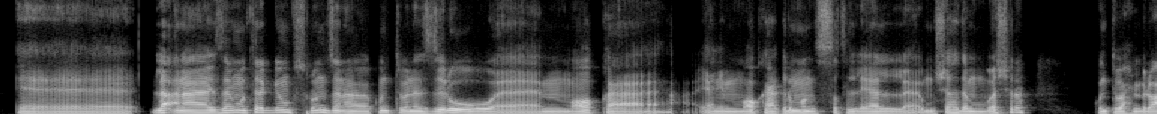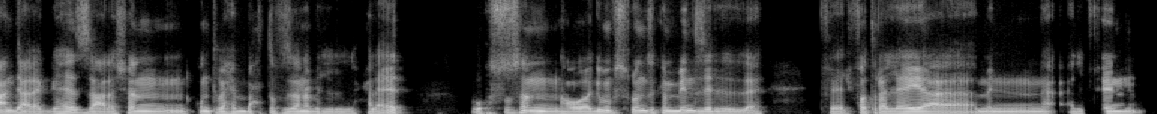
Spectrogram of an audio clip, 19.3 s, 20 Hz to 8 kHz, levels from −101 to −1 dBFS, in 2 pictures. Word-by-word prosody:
آآ 110 -1 -2
لأ، 145 +3 +5
أنا 120 -1 +4
زي 140 +4 +2
ما 145 - +2
قُلت 140 +2 +1
لك 155 - +3
Game 155 +1 +1
of - - -13
Thrones 145 -2 +1
أنا 115 -3 +1
كنت 130 +3 -1
بانزله 115 -2 +4 0.4
من 100 0 -2
مواقع 110 -1 +1 0.5
يعني 100 0 -2
من 100 0 -1
مواقع 115 0 +2
غير 115 +3 -2
المنصات 115 -1 -1
اللي 105 -2 -1
هي 110 - +2
المشاهدة 110 +2 -1
المباشرة، 120 +9 -2 0.5
كنت 110 +1 -2
باحمّله 110 +2 +2
عندي 120 +1 +2
على 115 - +1
الجهاز، 110 +4 -1
علشان 105 +1 0
كنت 115 +3 -3
باحب 110 0 0
أحتفظ 110 -1 -6
أنا 110 +1 +3
بالحلقات، 95 +4 -3 0.5
وخصوصًا 115 +1 0
هو 100 +1 +1
Game 120 +3 +2
of 115 - -7
Thrones 125 0 0
كان 115 0 +1
بينزل 120 -2 +3 0.9
في - - -5
الفترة 115 -1 -2
اللي 105 0 0
هي 110 +1 +6 0.4
من 100 0 -1
ألفين 105 +1 -3
110 Hz, 150 wpm, -25 LUFS, 105-120 Hz, 0.9 s, هي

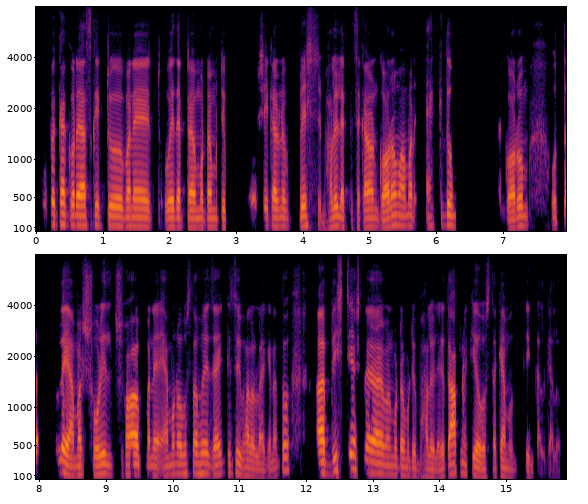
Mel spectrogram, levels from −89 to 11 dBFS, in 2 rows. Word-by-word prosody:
অপেক্ষা 145 +1 +3
করে 135 -1 +5
আজকে 135 - -9
একটু 125 - -4 0.3
মানে 120 0 +3 0.5
ওয়েদারটা 115 0 +3
মোটামুটি। 115 0 -1 0.6
সে - - -5
কারণে 115 0 +2 0.3
বেশ 130 0 +2 0.2
ভালোই 115 +5 +1
লাগতেছে। 110 - -4
কারণ 115 +1 +3
গরম 115 +6 +5
আমার 135 +1 -1 0.2
একদম 135 +2 -1 0.5
গরম, - - -28
গরম 120 +5 +2 0.4
অত্যাধিক - - -3
হলে - - +4
আমার 115 +1 -1
শরীর 125 +2 +2 0.2
সব, 125 0 +6
মানে, 115 0 -2 0.2
এমন 120 +3 -5
অবস্থা 125 +1 -4
হয়ে 135 0 0
যায়, 120 +1 +1
কিছুই 130 0 -4
ভালো 100 -2 -1
লাগে 90 0 -7
না। - - -9
তো - - 0 0.5
আ - - +11 0.2
বৃষ্টি 175 +3 -5
আসলে 170 -3 -6 0.2
আমার 120 -1 -3
মোটামুটি 105 -2 -4
ভালোই 95 -1 -5
লাগে। 90 +4 -6
তো - - +7
আপনার 130 -1 -11
কী - - -7
অবস্থা? 90 +1 -6
কেমন 100 -4 -4 0.2
দিনকাল - - -13
গেল? - - -18
120 Hz, 175 wpm, -23 LUFS, 110-130 Hz, 0.6 s, আ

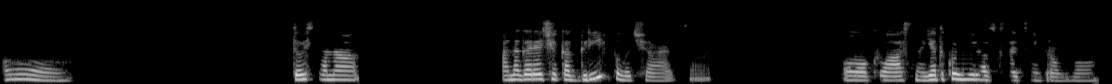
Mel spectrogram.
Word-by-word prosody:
О. 210 -6 -4 2.2
То 220 - +6
есть 235 +1 +2
она 215 -1 -1 1.5
она 220 +2 +2
горячая, 235 +2 +4
как 215 -3 0
гриль 255 - +3
получается? 245 - -7 1.3
О, 195 -1 0
классно, 190 +1 -3
я 210 +3 +4
такое 245 +1 +3
ни 225 0 +3
разу, 205 -3 -4
кстати, 190 -1 -10
не 180 - -13
пробовала. 170 +1 -12
210 Hz, 95 wpm, -22 LUFS, 190-230 Hz, 2.2 s, То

